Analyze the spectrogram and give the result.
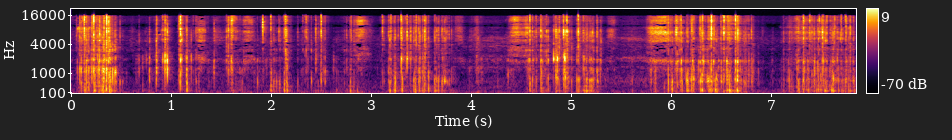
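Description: Fingers grip a bamboo paddle hairbrush with a black pad and ball-tipped pins and scratch across the bristles. Dense, dry, crackling rasps come in uneven bursts, strongest at the start, with brief quieter pauses between strokes.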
